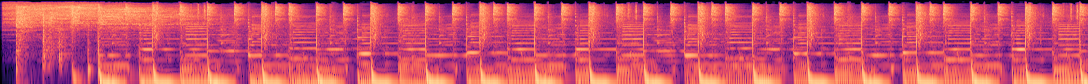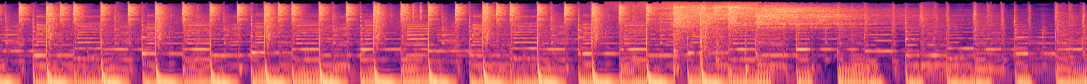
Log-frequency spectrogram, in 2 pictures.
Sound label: background music for vlog video dance funny tropical house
